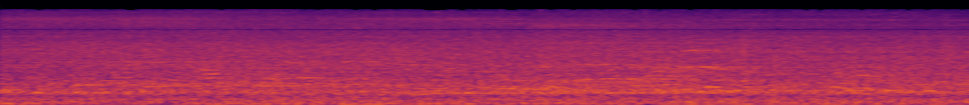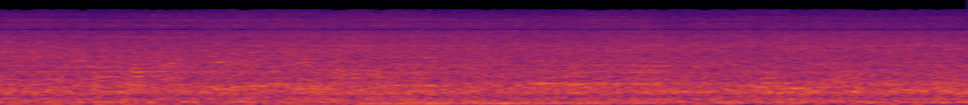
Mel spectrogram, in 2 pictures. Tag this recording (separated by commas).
Speech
